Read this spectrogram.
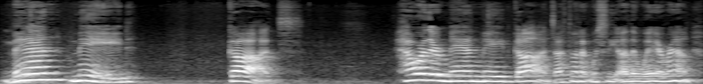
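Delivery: high-pitched, gleefully incredulous teasing; amused disbelief. Acted. Luke to Demetrius about man-made gods, amused and incredulous. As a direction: question him as if almost laughing, savouring the absurdity. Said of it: "almost laughing to himself".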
